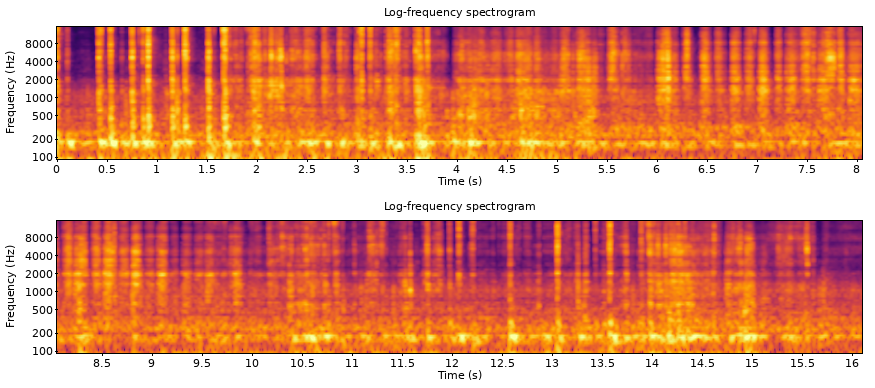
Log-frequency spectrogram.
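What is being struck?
Molded plastic skull lamp.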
